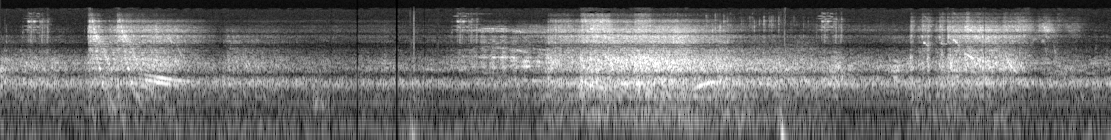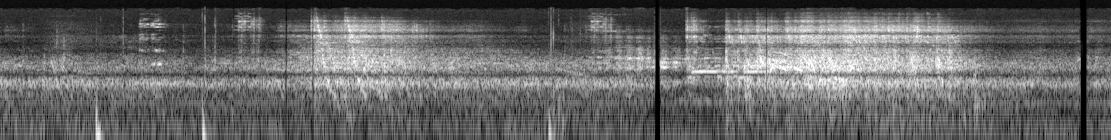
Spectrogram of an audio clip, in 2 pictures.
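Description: Laser blasts and explosions crackle in repeated noisy bursts.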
